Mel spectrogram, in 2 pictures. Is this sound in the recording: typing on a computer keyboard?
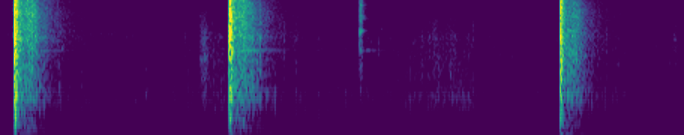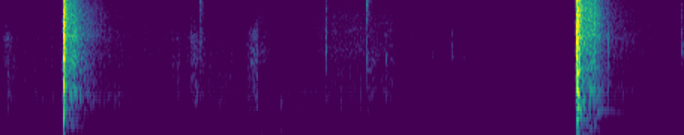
no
